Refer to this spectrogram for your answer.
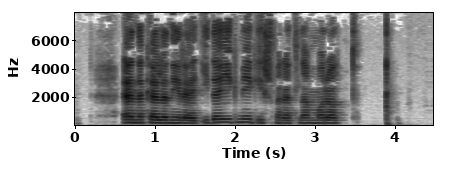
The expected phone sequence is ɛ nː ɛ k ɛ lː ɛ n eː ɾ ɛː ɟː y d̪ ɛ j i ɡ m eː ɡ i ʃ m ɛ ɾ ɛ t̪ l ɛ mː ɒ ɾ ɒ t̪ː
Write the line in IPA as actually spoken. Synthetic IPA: ɛ nː ɛ k ɛ lː ɛ n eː ɾ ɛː ɟː i d̪ ɛ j i ɡ m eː ɡ i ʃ m ɛ ɾ ɛ t̪ l ɛ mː ɒ ɾ ɒ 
